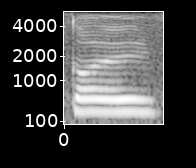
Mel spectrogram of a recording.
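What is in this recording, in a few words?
"geoi3", Cantonese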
